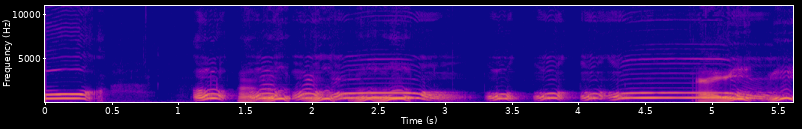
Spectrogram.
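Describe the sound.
A person imitates owl hoots with the voice to sound like two different owls: first a drawn-out call modeled on a rooster crow, with wavering pitch, then steadier, more ordinary owl hoots. Several loud calls come in a row.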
